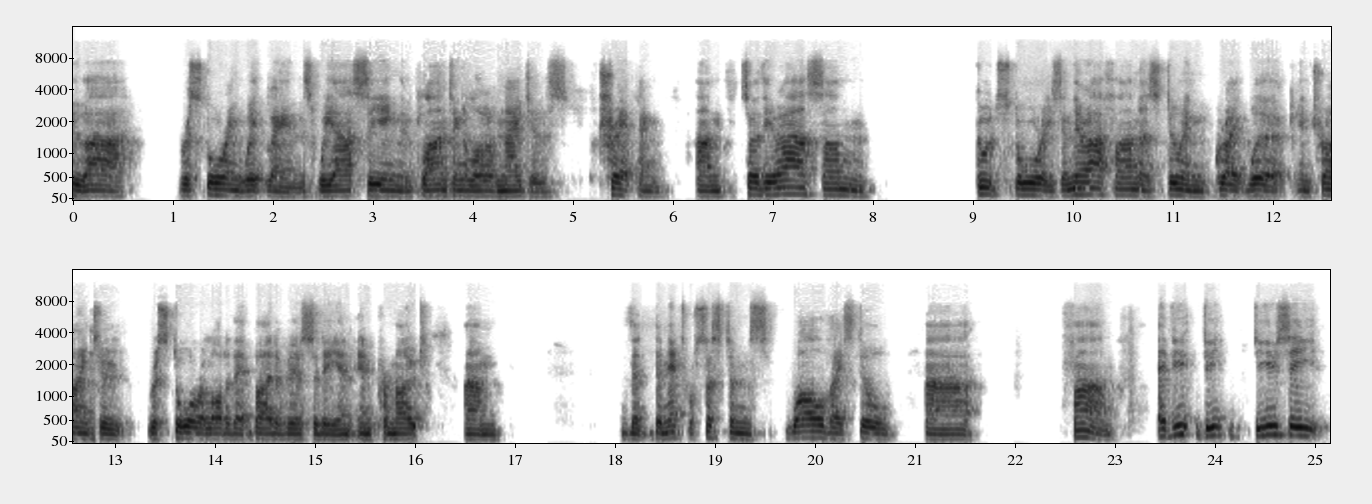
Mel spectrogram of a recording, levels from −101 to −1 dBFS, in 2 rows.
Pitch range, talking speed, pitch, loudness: 105-125 Hz, 135 wpm, 110 Hz, -19 LUFS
